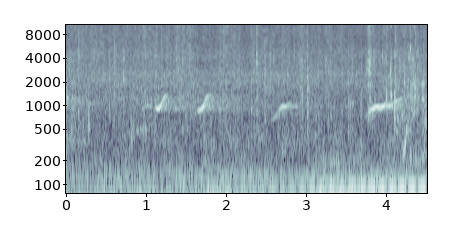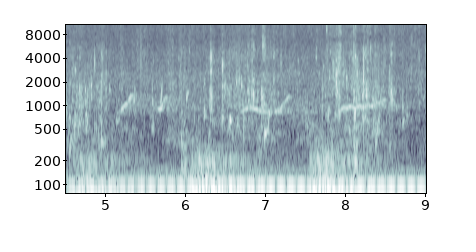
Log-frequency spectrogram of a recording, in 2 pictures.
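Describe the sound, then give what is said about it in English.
A small boat is rowed through swamp water toward a village, with repeated squeaky creaks from the oars over steady sloshing and a low rumbling wash that grows louder toward the end. No voices. “The Atarian rows you to a village.”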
